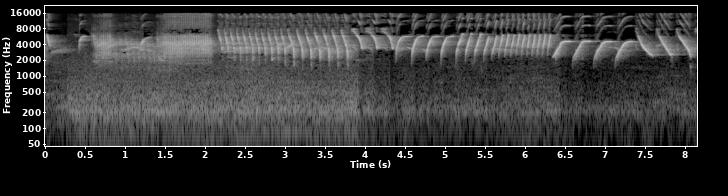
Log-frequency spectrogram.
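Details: Canary singing to set off other canaries: a short buzzy roll, a long fast trill of rapid repeated notes, then slower bright arched whistles toward the end.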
